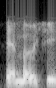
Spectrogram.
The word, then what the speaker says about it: mochi: But they're like mochi.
